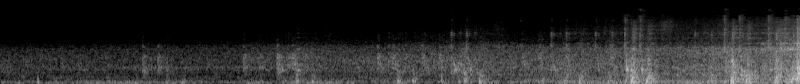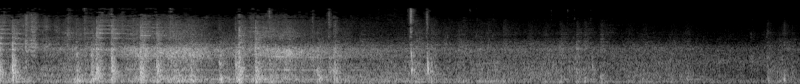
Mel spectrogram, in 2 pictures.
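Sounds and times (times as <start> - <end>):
train passing rushing rumble: 0.0 - 16.0
train wheels clattering over rail joints: 1.3 - 16.0.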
